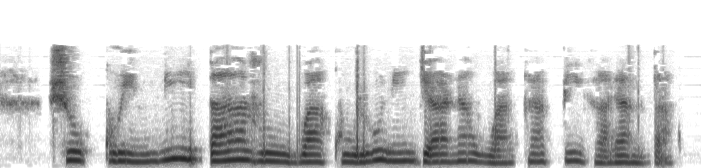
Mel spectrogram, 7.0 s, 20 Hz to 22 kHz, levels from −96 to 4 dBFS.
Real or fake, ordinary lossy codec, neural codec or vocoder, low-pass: fake; MP3, 32 kbps; vocoder, 22.05 kHz, 80 mel bands, HiFi-GAN; 7.2 kHz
